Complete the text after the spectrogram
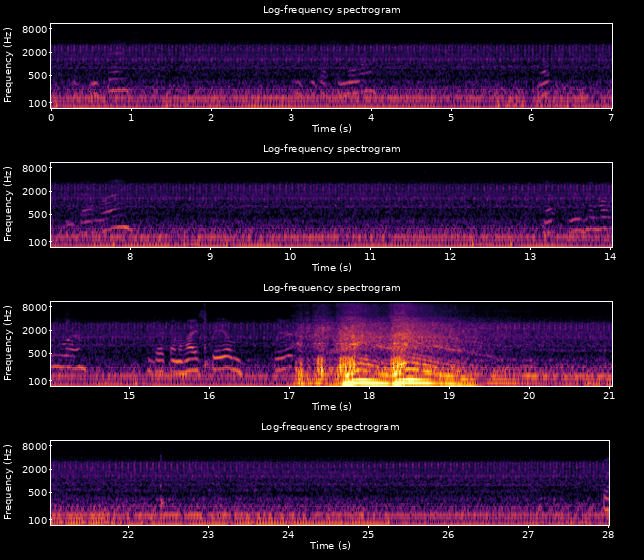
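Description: An engine idles steadily nearby.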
